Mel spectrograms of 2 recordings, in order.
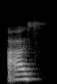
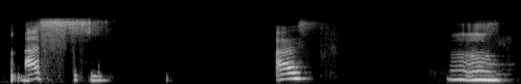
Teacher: Sin makrojnya keluar dari ujung lidah yang menempel pada gigi seri bawah. Mempunyai sifat hamas, aliran udara mengalir. Kemudian sifat rokoah, suara mengalir, tidak tertahan ketika dibaca ada udara di depan mulut. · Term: huruf sin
